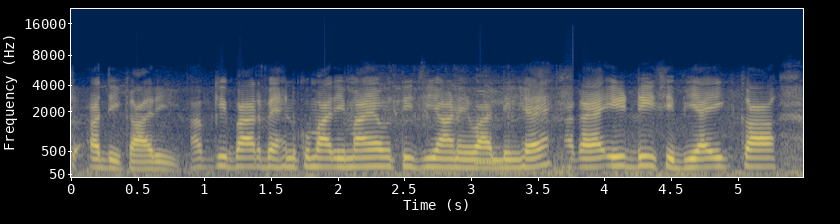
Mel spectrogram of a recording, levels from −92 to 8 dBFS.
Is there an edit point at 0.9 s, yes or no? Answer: yes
